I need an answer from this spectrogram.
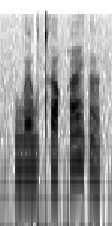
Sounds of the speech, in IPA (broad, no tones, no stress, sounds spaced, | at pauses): w œ w tʰ œ q ĩ ʔ ə̃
